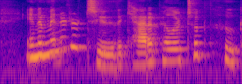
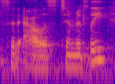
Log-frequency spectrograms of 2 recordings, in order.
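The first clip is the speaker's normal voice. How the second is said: ordinary delivery, nothing marked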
